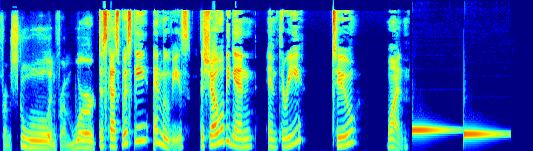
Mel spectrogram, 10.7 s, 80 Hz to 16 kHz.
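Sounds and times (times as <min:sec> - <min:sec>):
speech: 0:00.0 - 0:08.2
telephone line tone during a call: 0:08.2 - 0:10.2.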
